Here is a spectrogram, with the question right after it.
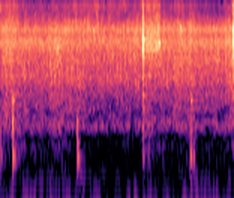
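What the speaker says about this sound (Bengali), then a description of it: "তো বন্ধুরা ভাজা আমি নেড়ে দিচ্ছি" Spatula scrapes and taps at a slow, uneven pace over a steady close sizzle as mixed five-vegetable sabji fries in soybean oil, with about four distinct strokes and no talking.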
